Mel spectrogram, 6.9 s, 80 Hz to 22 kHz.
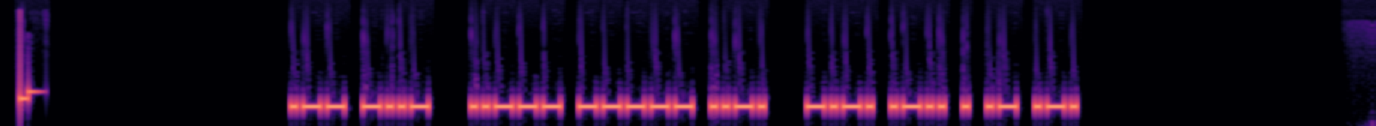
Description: Morse code, heard as a keyed tone, about 40 wpm, 700 Hz. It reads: WX 20F CLEAR
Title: K1USN SST QSO Practice 40wpm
